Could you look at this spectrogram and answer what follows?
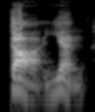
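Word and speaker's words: Dayan: In Chinese, it's pronounced Da Yan.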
